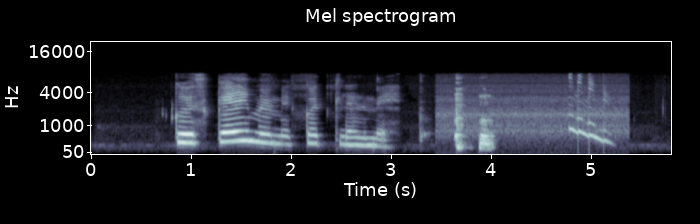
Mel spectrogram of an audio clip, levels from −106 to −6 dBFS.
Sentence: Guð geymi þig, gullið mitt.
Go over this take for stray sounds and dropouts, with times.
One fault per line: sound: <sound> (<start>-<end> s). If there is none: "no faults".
sound: cough (3.6-4.1 s)
sound: chirp (4.8-5.3 s)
